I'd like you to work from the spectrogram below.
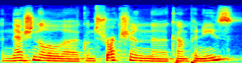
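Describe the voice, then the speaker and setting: A woman with an Israeli accent speaks at a very deep, low pitch. Audible room echo surrounds her voice. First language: Hebrew. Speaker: panelist on green building. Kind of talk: panel discussion. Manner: halting, many fillers.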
